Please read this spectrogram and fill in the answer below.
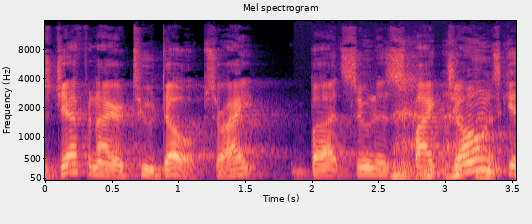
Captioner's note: laughter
